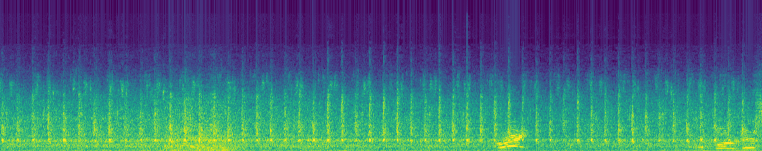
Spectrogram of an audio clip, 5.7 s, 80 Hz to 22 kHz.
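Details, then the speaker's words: 1998 Ford F-150 pickup, 4.2-liter engine, idling: uneven, lumpy exhaust beat with irregular thumps and stumbles; runs really rough with multiple misfires, diagnosed by pulling plug wires without a scanner. "man this thing's going raggedy what the heck is going on"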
